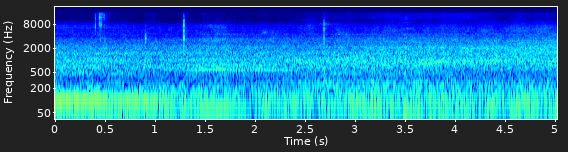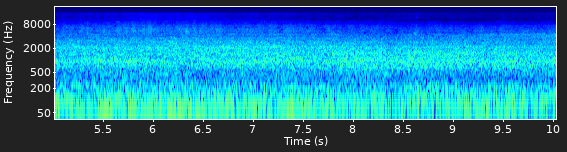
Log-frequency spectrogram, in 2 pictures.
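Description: Steady low rumble of distant engine noise, even throughout with no passing peak.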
